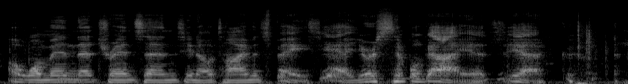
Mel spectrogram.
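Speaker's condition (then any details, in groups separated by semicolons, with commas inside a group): No condition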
